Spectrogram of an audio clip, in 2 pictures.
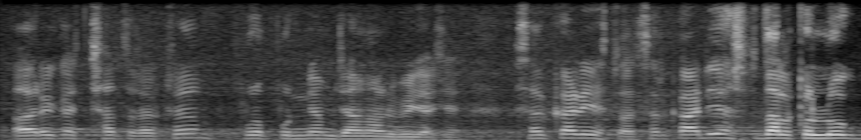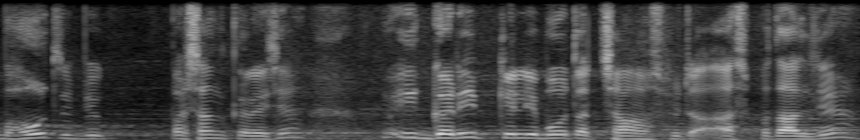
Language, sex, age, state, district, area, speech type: Maithili, male, 30-45, Bihar, Purnia, urban, spontaneous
